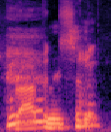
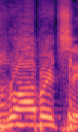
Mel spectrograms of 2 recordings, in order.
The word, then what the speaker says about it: Robertson: Oh, did I say Robertson earlier? Robinson? Did I say it wrong? Robinson. I said, it's Robertson.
